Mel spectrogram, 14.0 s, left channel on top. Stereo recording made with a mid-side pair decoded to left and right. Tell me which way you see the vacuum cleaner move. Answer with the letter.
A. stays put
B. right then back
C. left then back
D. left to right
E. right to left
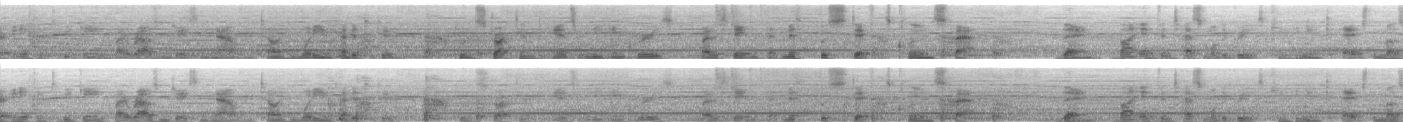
D.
